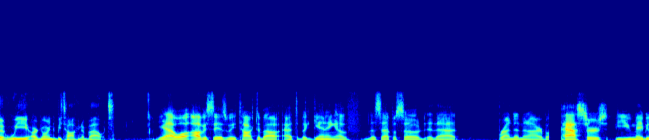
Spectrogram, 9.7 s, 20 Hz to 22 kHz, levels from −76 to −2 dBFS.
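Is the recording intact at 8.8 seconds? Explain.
No, from 8.24 s, right after "and I are", there's a 0.19 s gap, then sound turns dull, nothing above 5.6 kHz, and the level shifts. Likely an input switched to a poorer device.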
